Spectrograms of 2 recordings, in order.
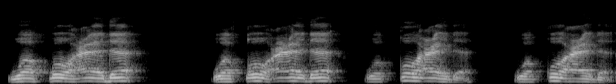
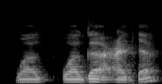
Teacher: it's pronounced with a round mouth and a raised tongue at the back. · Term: qa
